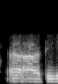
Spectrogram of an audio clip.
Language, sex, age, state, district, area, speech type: Assamese, male, 30-45, Assam, Darrang, rural, conversation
